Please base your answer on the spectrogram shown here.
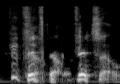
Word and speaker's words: Fico: That's all designed to put the squeeze on Orban and some of the Fico, I think is Fisco. I forget how you pronounce it. Fitzo, right? Yeah.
